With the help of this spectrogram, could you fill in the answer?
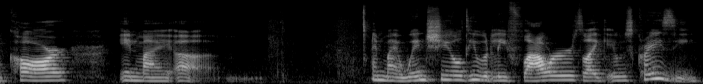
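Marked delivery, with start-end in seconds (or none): none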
